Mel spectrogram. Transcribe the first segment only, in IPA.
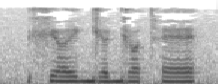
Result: xʲ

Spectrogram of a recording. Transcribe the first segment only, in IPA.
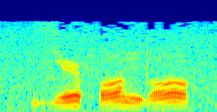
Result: zʲ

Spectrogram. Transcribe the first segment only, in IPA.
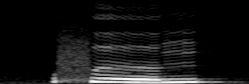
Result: f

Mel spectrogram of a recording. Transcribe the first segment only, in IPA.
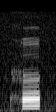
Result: h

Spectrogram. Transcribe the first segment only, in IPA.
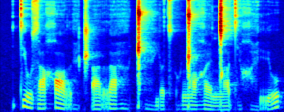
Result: tʲ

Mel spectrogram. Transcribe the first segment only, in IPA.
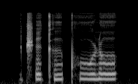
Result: t͡ʃʼ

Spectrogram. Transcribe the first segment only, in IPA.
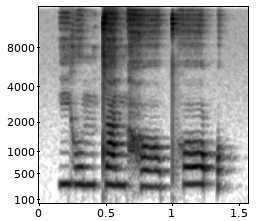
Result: j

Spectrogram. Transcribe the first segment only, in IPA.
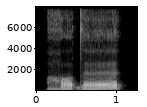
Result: ɦ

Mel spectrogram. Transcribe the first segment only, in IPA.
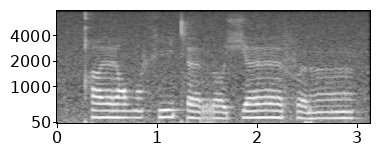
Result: qʰ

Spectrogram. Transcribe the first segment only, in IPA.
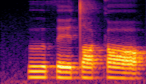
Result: ɯː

